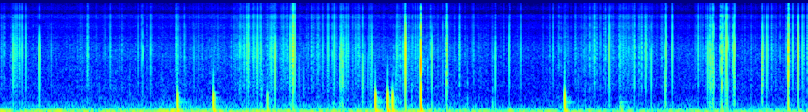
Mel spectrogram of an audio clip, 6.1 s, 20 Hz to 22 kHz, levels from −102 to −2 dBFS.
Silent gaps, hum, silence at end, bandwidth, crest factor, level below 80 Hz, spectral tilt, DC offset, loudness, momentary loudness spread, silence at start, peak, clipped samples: none; none; 0 s; over 20 kHz; 40 dB; -52 dBFS; -2 dB/octave; under 0.1%; -39 LUFS; 22 LU; 0 s; -2 dBFS; under 0.1%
